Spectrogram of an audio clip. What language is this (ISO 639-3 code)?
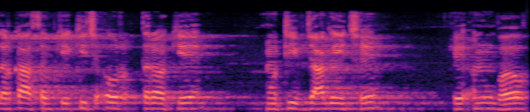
mai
